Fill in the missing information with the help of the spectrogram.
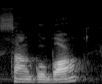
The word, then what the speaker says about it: Saint-Gobain: I understand the right pronunciation is something like Saint-Gobain.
